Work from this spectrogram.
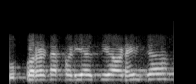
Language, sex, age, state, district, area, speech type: Odia, male, 60+, Odisha, Nayagarh, rural, conversation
